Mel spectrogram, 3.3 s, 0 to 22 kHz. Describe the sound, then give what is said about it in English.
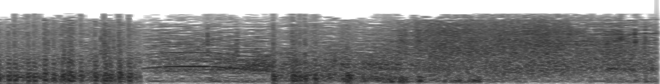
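Fireworks going off at a July 4th celebration display in San Jose, California, at night: sharp booms and crackling bursts, with whistling rising trails, overlapping and loud throughout, against a steady roar of crowd noise. “They got a jump start on July 4th celebrations with fireworks displays in places like San Jose, California last night.”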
